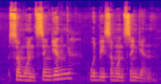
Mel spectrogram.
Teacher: There's also a frequent dropping of the NG, much like the American South.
